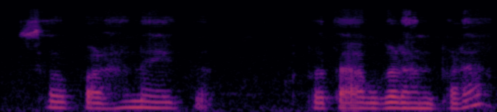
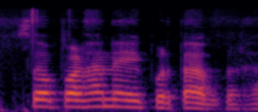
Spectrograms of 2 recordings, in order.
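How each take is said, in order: First: Soft, halting attempt at a saying; unsure recall. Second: Saying recited firmly in one go; confident recital. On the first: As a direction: murmur it tentatively, trailing into a question. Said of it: "पता ना ऐसे कैसे कुछ बोलते हैं". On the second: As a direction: recite it like you have got it right. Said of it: "हाँ ऐसे है". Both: Real, not acted.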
